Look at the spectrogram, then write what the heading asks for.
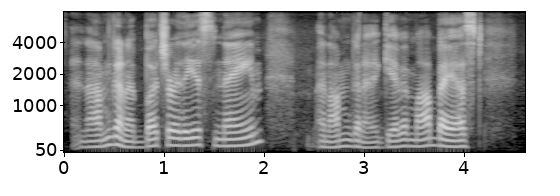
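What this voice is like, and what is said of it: Put-on Southern US accent. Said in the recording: “that southern accent.”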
